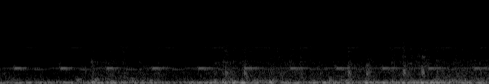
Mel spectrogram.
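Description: Level-crossing warning bell ringing about twice a second over the low rumble of an approaching Marine Liner rapid electric train. Wheel clicks on the rails come in from about two seconds in.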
